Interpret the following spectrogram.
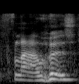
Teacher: in an Essex accent, people will extend the first syllable and then shorten the last syllable. So for instance, if you say flowers, well, you can hear me saying it, flowers.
